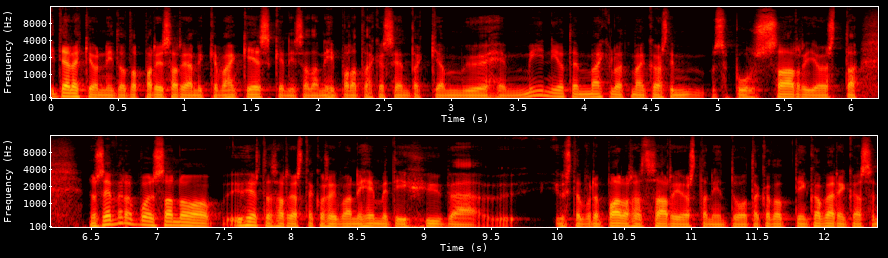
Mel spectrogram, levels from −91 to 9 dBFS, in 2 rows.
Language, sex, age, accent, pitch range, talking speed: Finnish, male, 30-49, native, 90-105 Hz, 220 wpm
